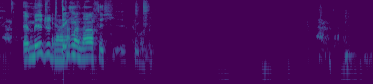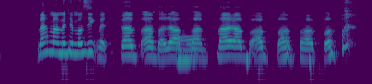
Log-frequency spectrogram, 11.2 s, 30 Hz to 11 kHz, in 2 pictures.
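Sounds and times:
upset dog barking: 0.0 - 1.2, 4.8 - 5.0
speech: 0.4 - 2.4, 6.2 - 11.0
shuffling noises: 1.8 - 2.9.

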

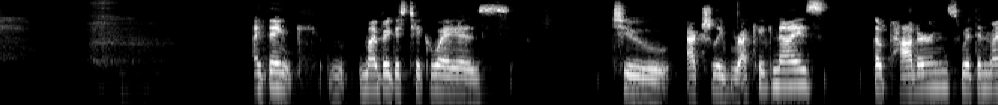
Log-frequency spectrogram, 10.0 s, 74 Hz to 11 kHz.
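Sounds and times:
deep breath during a guided reflection exercise: 0.0 - 1.9
speech: 2.6 - 5.2, 6.1 - 9.9.

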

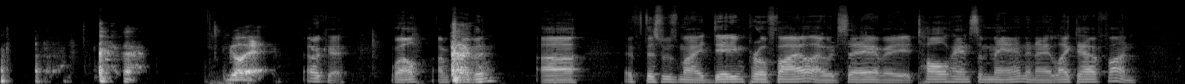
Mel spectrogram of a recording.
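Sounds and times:
person coughing: 0.4 - 1.5, 4.5 - 4.9
speech: 1.0 - 1.5, 2.2 - 11.4.

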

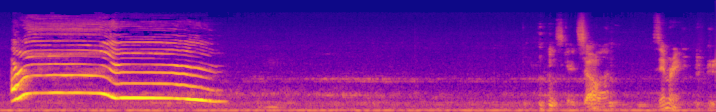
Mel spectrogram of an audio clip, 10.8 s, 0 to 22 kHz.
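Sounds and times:
faint low hum: 0.0 - 10.7
wolf howling: 0.1 - 3.5
speech: 8.4 - 10.7.

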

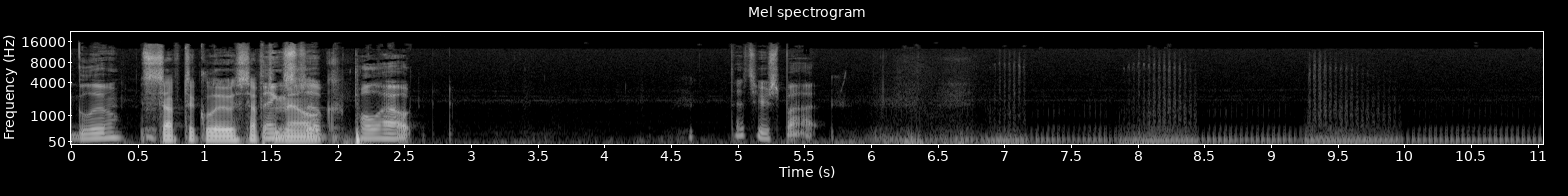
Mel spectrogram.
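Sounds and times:
speech: 0.0 - 2.6, 5.0 - 5.7
cat purring: 6.0 - 11.0.

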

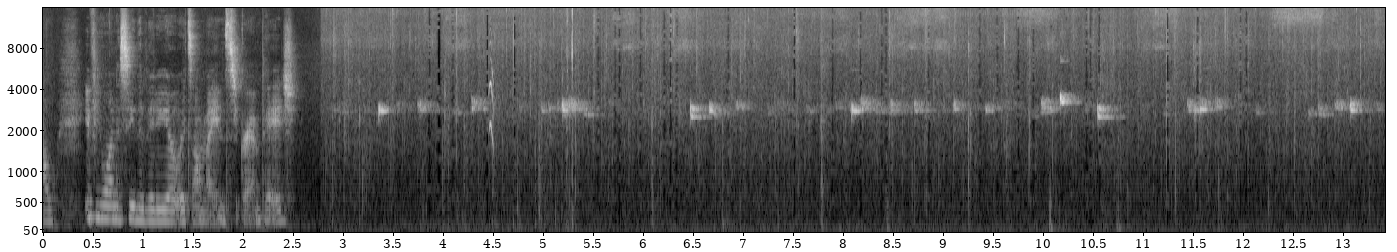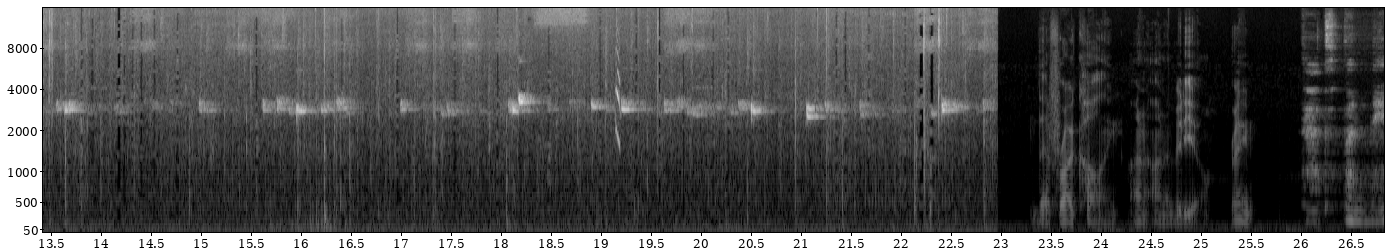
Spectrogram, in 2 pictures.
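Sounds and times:
speech: 0.0 - 2.6
faint outdoor hiss: 0.0 - 23.0
small frog giving high thin chirping calls in a nature reserve: 2.8 - 23.0.

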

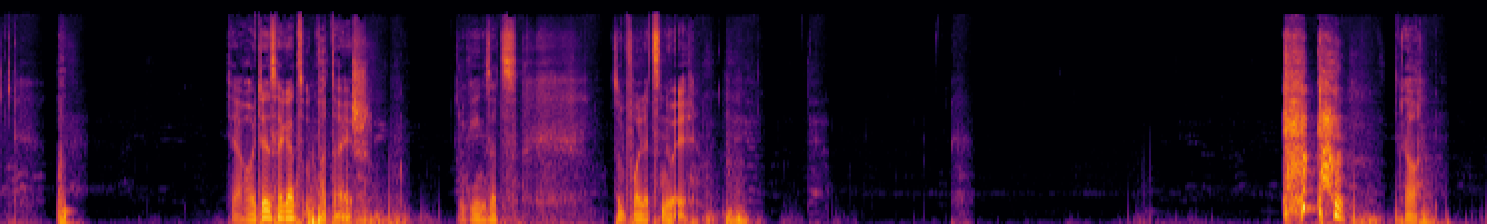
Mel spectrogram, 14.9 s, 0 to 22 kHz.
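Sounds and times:
speech: 2.3 - 3.9, 4.6 - 7.5, 13.3 - 14.4
speaker with a lingering cough coughing: 12.8 - 13.7.

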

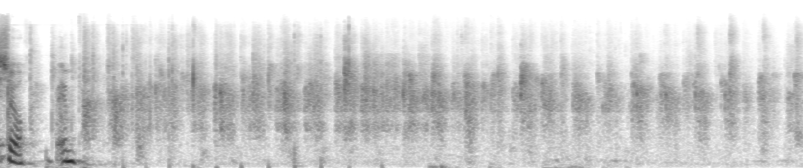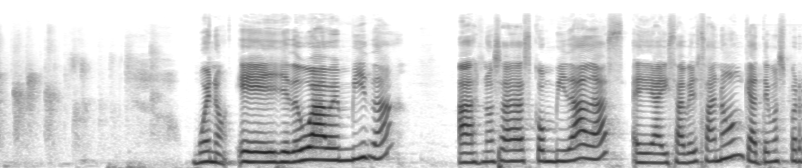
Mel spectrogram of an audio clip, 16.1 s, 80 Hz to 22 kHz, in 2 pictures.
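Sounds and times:
speech: 0.0 - 1.4, 10.0 - 16.0
audience applause: 0.3 - 9.0.

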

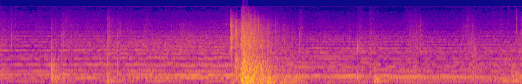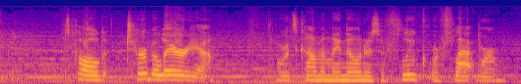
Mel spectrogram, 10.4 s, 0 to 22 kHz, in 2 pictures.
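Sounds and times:
door swinging shut with a solid thud: 2.3 - 3.1
speech: 6.0 - 7.4, 8.0 - 10.4.

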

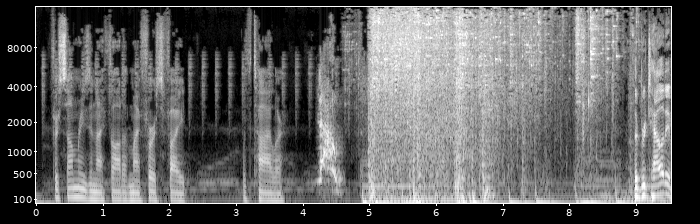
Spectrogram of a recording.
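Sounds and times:
speech: 0.3 - 2.6, 3.1 - 5.2, 8.9 - 9.5
glass shattering with breaking shards and crackling debris: 4.6 - 9.2
man throwing himself into a shelf: 4.9 - 7.3.

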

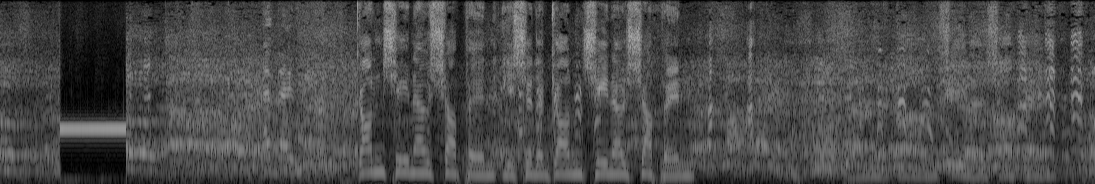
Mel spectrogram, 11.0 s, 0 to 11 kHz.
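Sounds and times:
football fans chanting: 0.0 - 0.6, 1.2 - 10.9
high-pitched censor beep: 0.6 - 1.3
laughter: 1.3 - 1.9, 4.3 - 10.9
speech: 2.8 - 7.1.

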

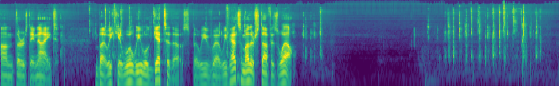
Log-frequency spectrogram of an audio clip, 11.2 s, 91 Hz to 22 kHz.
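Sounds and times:
speech: 0.0 - 1.3, 1.9 - 6.0
loud computer keyboard typing: 1.8 - 3.3, 4.1 - 5.0, 5.9 - 6.5, 8.5 - 10.9.

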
